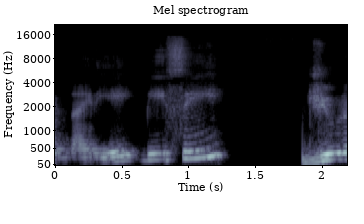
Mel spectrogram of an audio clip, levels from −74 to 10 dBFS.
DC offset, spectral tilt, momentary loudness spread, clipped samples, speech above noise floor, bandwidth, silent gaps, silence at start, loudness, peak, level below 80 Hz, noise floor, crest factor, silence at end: under 0.1%; -6 dB/octave; 11 LU; under 0.1%; 42 dB; 16 kHz; none; 0 s; -26 LUFS; -6 dBFS; -68 dBFS; -64 dBFS; 20 dB; 0 s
